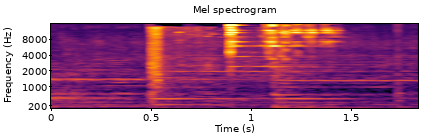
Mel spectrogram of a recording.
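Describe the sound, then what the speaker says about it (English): Colorful glass pieces for a handmade mosaic clink against each other in a few sharp, bright taps, close by, with quiet pauses between them. "the sound of glass. A man builds mosaic from hundreds of colorful pieces."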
